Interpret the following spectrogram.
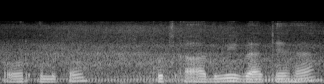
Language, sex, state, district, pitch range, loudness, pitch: Hindi, male, Uttar Pradesh, Saharanpur, 125-195 Hz, -18 LUFS, 140 Hz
